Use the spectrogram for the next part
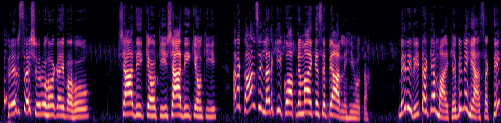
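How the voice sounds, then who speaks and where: A woman's voice: sits high, big pitch swings, unhurried, bright, forceful tone, a little hiss or hum, full character voice. A woman voicing an indignant mother defending her daughter.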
